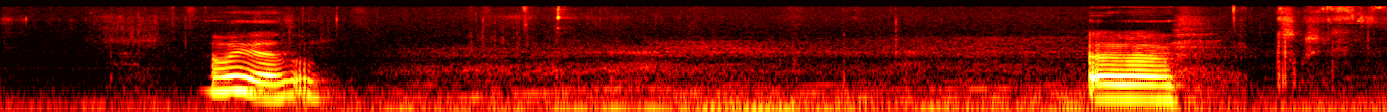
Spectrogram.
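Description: A young woman speaks briefly into a close microphone.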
